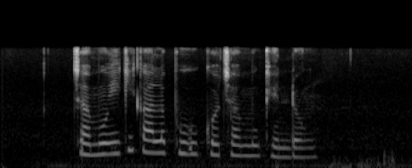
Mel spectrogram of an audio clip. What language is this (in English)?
Javanese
